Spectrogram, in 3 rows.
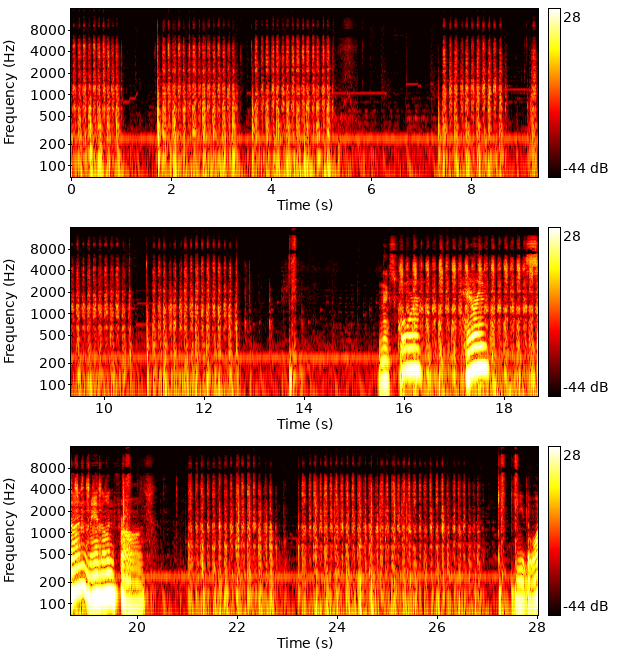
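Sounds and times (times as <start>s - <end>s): coin scraping a scratch card: 0.0s - 1.0s, 1.8s - 5.3s, 7.5s - 12.7s, 15.9s - 20.0s, 21.0s - 27.7s.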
